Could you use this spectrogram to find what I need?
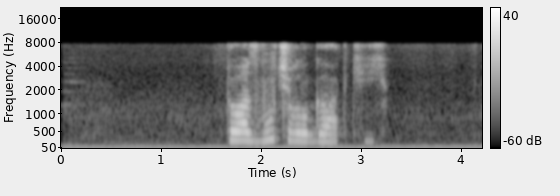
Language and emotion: Russian, neutral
